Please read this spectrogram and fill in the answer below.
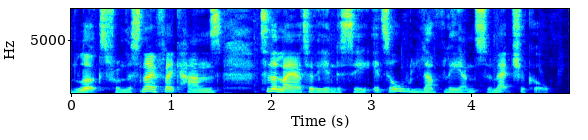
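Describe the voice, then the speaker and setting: Lively intonation, a somewhat breathy voice and a moderate pace. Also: man. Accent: British. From Britain. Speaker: watch reviewer. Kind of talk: product review. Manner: casual, conversational.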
